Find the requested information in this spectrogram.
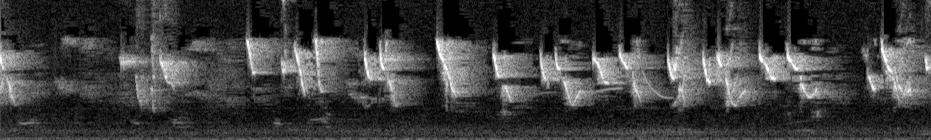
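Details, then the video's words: Saffron finch, female calls with a singing male, played to stimulate a pet bird: a brief chirp, a short pause, then a steady flow of high, bright, downslurred notes in quick clusters, soft low hum behind. "Foguea seu Canário da Terra com Esse Piado de Fêmea e o Macho Cantando"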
